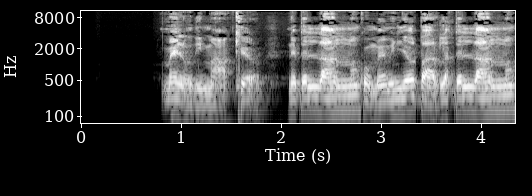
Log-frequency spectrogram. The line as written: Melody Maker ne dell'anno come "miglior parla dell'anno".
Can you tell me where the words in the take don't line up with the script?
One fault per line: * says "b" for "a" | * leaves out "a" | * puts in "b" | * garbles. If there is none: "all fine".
all fine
